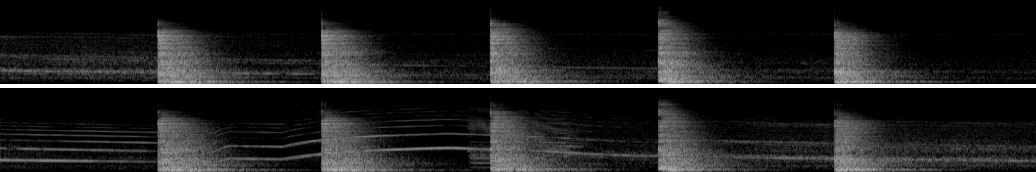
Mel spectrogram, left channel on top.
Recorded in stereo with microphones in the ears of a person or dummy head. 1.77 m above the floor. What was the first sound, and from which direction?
A thud, 15° left (ahead or behind).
